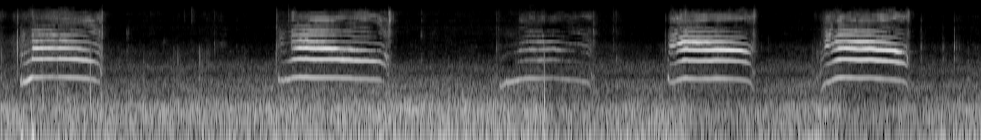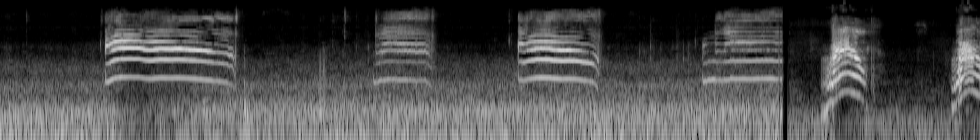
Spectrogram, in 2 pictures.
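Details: Kitten repeating bright, high meows about ten times, each under a second and arching slightly, roughly every one to two seconds, against low steady background noise and a harsher burst near the end.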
